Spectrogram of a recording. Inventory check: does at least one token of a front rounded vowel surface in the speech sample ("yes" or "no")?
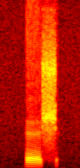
no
